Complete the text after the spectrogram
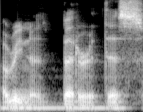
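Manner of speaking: low, dropped mutter, loud enough to carry. A character grumbles about a companion, meaning to be overheard: muttering under his breath. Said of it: "mutter under his breath".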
